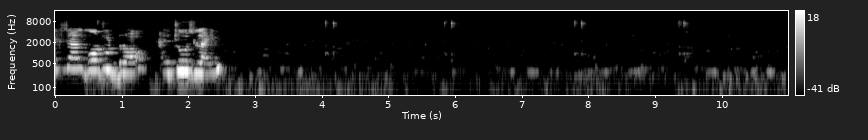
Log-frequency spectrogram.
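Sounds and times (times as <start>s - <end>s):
computer mouse clicking: 0.6s - 0.8s, 4.0s - 4.5s, 5.8s - 6.2s, 7.8s - 8.2s, 9.3s - 9.7s.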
